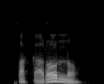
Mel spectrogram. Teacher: If we go to the Bay of Plenty area where the Tūhoe tribe are from, they don't pronounce the digraph NG, ng. They drop the G and just use N. So we have, instead of whakarongo, whakarono.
